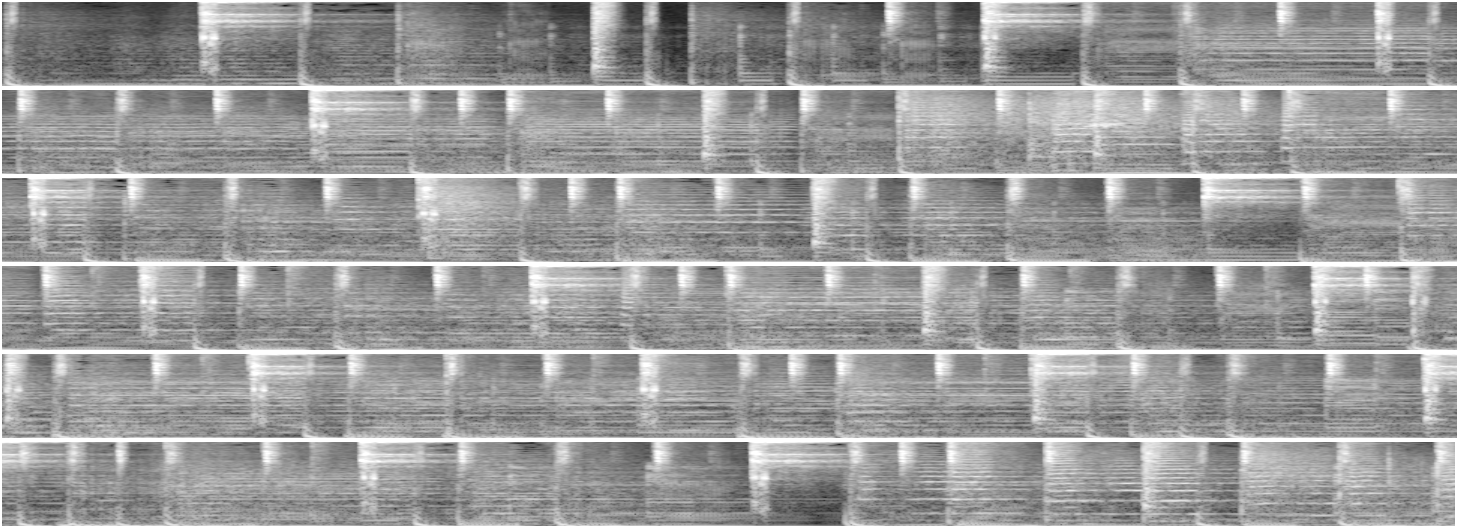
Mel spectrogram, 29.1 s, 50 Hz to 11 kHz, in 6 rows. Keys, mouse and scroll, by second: 0.9-1.5 scroll up 2, 1.5 scroll up 1, 1.6-1.9 scroll down 2, 1.9-2.5 scroll up 2, 2.5 scroll up 1, 2.8-3.7 scroll down 2, 3.7-4.9 scroll down 1, 4.9-5.7 scroll down 1, 5.7-6.2 scroll down 1, 6.2-6.6 scroll up 2, 6.6 scroll down 1, 7.2 scroll down 1, 7.5 scroll up 1, 8.5 click, 8.9 KP_1, 10.4 click, 12.2 click, 12.4 KP_0, 12.8-13.5 scroll up 1, 14.2 scroll down 2, 14.4 alt+a, 14.6-15.9 scroll up 2, 15.9-16.2 scroll up 1, 16.2-16.7 scroll down 2, 16.7-17.4 scroll up 2, 17.4-18.5 scroll down 2, 18.5-19.2 scroll down 1, 19.2 scroll down 1, 23.2 click, 23.9 click, 25.0 click, 25.3 click, 26.5 click, 27.0 click, 27.7 click, 28.2 click, 28.5 scroll down 1, 28.8-29.0 scroll up 1.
